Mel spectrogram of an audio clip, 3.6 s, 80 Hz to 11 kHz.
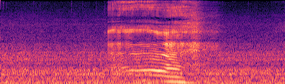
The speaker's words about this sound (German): Und jetzt fahre ich hier mit so einem Golf, äh, was ist denn das? Golf 2, Golf 3? Auf jeden Fall hat das Ding noch keine Klimaanlage.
